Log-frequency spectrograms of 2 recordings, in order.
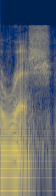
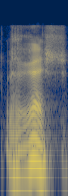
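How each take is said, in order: First: The R is a plain English-style R. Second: The R is made in the throat. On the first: "or you can just do an R" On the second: "the guttural is a re, re, resh, resh"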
